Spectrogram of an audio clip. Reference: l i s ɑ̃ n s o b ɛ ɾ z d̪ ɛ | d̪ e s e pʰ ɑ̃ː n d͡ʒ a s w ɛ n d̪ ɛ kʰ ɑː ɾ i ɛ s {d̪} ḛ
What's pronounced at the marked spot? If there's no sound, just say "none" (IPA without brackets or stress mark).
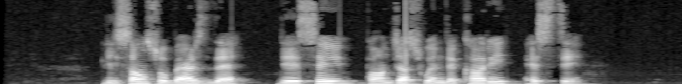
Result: t̪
